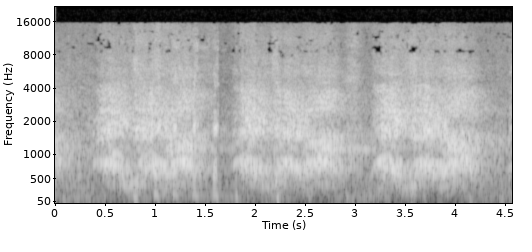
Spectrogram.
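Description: A live crowd in Texas cheers loudly for the introduction of A.J. Hawk, its roar of shouts and whoops swelling in three surging waves with brief dips between them, sustained and dense throughout.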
